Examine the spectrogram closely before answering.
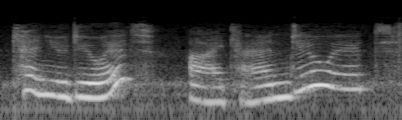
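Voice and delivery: loud, lively picture-book read-aloud; animated storybook voice calling out to children. Acted. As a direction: read it big for little kids at home. Reads picture book aloud to kids.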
